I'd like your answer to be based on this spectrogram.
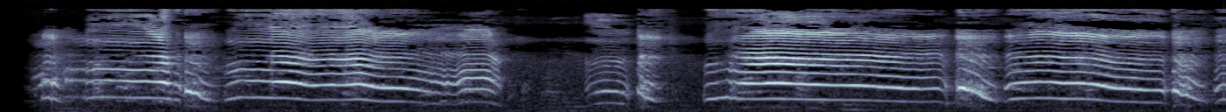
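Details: Small baby crying in long, high-pitched wails separated by brief breaths, in a quiet room.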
